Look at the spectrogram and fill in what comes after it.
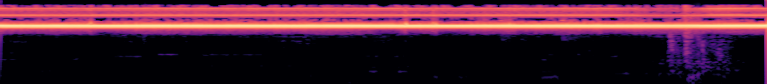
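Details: Cricket recorded close up, giving a continuous, steady, high-pitched trill that holds without a break, with faint low rumbles and a brief rustle near the end.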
